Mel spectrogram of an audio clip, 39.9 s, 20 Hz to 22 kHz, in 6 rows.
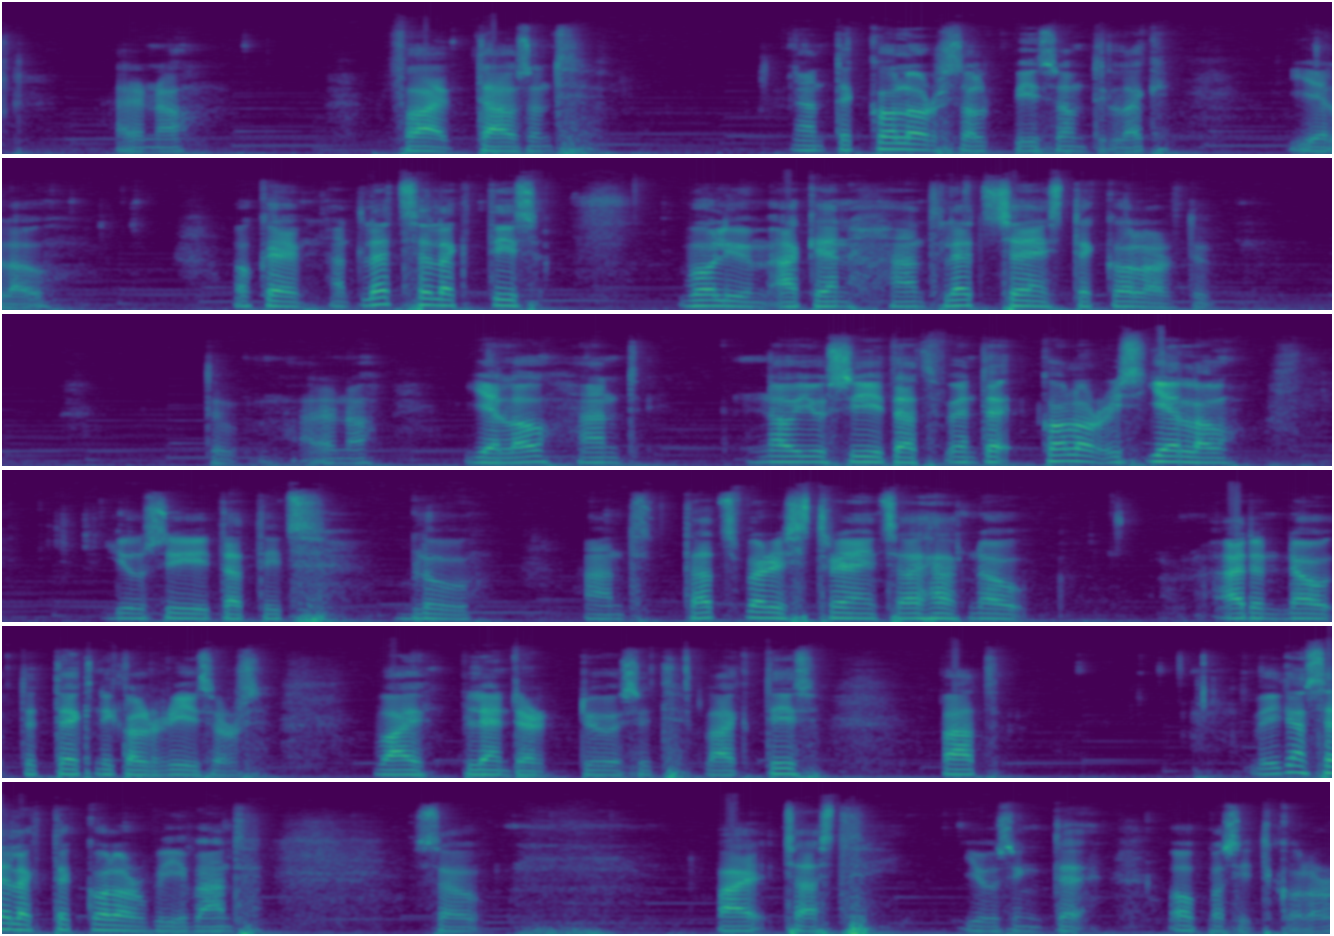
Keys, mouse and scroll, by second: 5.0 ctrl+s, 5.0 click, 6.9-8.9 drag, 7.2 ctrl+s, 8.9-12.5 right drag, 12.5 ctrl+s, 12.5-13.6 drag, 20.0-21.9 middle drag, 20.5-22.2 drag, 20.5 ctrl+s, 23.9 click, 32.3-35.5 drag, 32.7 ctrl+s, 35.0 ctrl+s, 35.0-37.7 middle drag, 37.4-39.8 drag.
